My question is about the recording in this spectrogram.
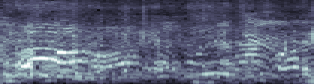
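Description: Speech only: people talking, a little quieter than the loud stage speech around it.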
